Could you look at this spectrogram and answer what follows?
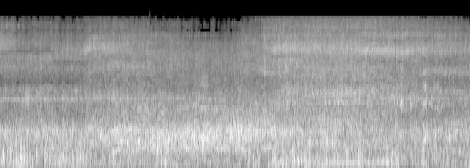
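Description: Steady rush of wind and road noise at highway speed, heard through an open car window, with rapid irregular buffeting.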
